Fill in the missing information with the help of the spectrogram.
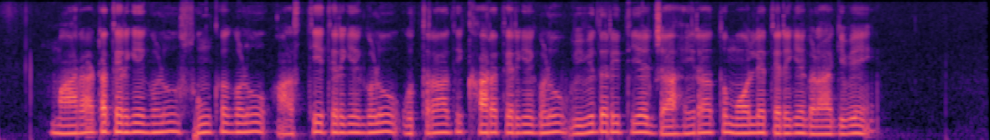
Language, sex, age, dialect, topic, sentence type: Kannada, male, 31-35, Mysore Kannada, banking, statement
